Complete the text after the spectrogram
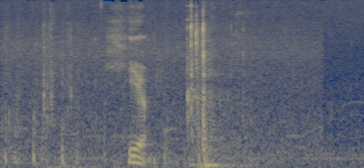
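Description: A heavy wooden door opens.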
